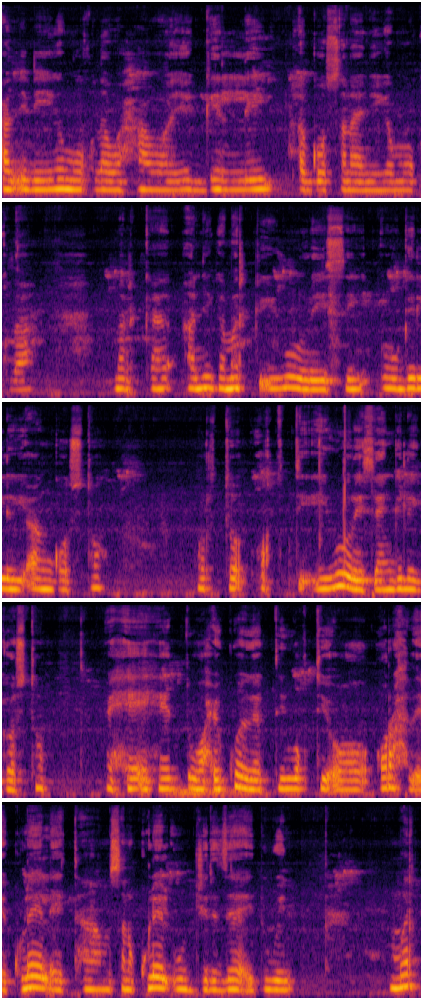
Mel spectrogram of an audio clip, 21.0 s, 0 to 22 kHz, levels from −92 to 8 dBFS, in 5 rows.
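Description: Listening to the speech recording, nothing stood out as a technical problem at any point.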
